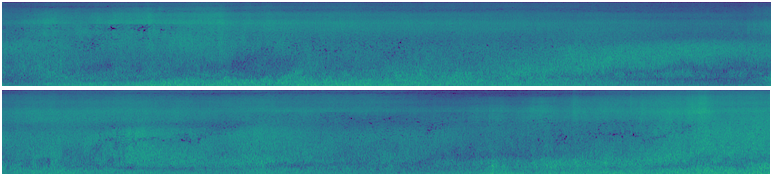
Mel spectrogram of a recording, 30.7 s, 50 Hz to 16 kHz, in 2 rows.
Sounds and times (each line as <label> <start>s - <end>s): waves on sand 14.9s - 30.7s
